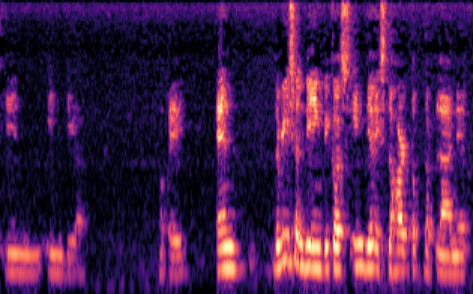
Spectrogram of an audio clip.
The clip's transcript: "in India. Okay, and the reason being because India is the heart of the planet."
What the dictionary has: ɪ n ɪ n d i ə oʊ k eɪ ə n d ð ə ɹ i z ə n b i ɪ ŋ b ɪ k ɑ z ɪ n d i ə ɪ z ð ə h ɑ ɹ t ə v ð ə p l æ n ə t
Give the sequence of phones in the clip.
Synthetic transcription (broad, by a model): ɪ n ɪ n d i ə oʊ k eɪ ə n d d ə ɹ i s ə n b i ɪ ŋ b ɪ k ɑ s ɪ n d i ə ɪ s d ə h ɑ ɹ t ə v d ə p l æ n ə t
